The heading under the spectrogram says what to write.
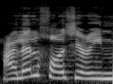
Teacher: علی الخاشعین میں لام کو ہم دوسرے لام کے ساتھ ملا کر پڑھیں گے. درمیان میں حمزۃ الوصل ہے جو درمیانی کلام میں آنے کی وجہ سے گر جائے گا. خا کے اوپر کھڑا زبر ہے تو اس لیے اس کو ایک الف کی مقدار کھینچ کر پڑھیں گے.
